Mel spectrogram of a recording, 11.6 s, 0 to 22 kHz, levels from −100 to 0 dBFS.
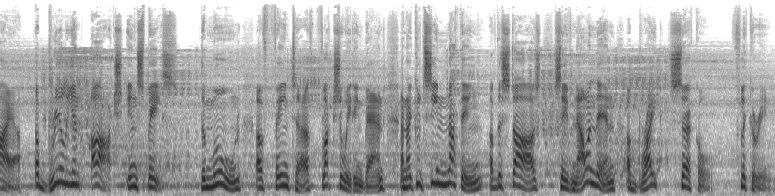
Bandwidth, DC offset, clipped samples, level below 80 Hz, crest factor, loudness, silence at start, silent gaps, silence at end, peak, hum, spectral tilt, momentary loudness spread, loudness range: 18.5 kHz; under 0.1%; under 0.1%; -60 dBFS; 18 dB; -21 LUFS; 0 s; none; 0 s; -4 dBFS; none; -4 dB/octave; 6 LU; 2 LU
